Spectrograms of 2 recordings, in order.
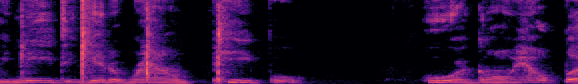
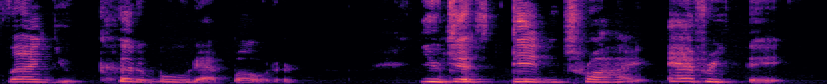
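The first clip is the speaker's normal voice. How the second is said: imitated tearful speech, higher; 8 semitones higher than usual. Retelling a father with tears on his face speaking to his son: acting out a tearful father. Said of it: "as he has tears just coming down his face".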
